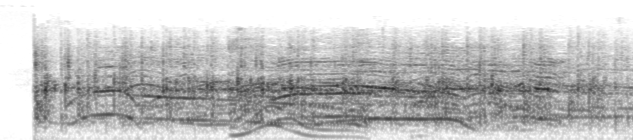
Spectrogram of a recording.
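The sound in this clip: A live audience applauds to welcome a guest, with a dense wash of clapping and crowd noise that stays loud and steady throughout.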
